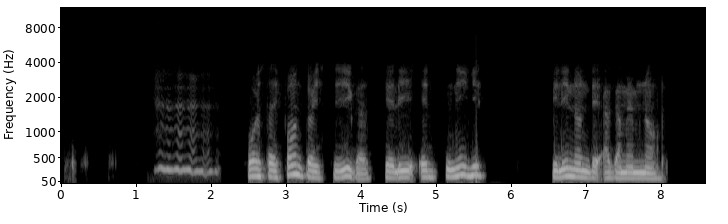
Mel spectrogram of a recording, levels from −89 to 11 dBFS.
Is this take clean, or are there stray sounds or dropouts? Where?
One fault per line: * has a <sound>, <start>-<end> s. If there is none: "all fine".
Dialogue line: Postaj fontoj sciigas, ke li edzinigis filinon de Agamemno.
* has a laugh, 1.1-2.1 s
